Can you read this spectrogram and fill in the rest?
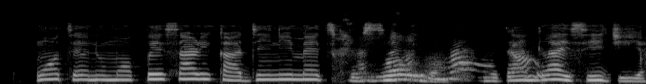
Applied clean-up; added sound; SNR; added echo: neural mask model Resemble Enhance denoiser.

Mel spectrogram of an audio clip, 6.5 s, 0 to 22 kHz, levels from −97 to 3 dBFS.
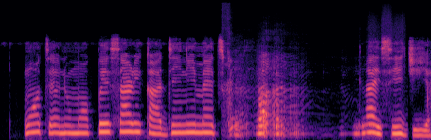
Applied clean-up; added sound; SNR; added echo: neural mask model RNNoise.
